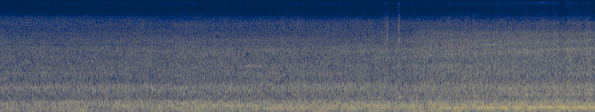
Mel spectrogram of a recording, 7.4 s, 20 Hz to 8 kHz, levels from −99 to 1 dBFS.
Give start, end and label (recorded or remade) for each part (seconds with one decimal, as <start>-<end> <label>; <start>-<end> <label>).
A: 0.0-1.9 recorded; 1.9-2.6 remade; 2.6-7.4 recorded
